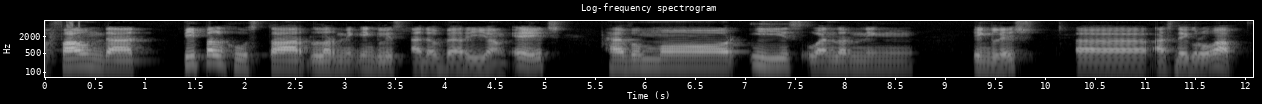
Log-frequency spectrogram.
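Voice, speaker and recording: A young man whose first language is Indonesian talks through an educational explainer at a mid-range pitch. He speaks loosely and off the cuff, restarting his sentences and filling pauses. The recording sounds a little dull and lo-fi. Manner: loose, unscripted, with frequent restarts and fillers. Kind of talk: explainer video on language learning.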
